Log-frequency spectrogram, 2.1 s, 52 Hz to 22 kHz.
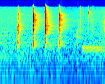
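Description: Four sharp metallic clicks about a quarter second apart from the trigger of an AR-15 lower receiver being worked by hand with the selector on safe, checking that the hammer first moves downward, the sign of a properly adjusted, safe trigger.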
